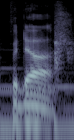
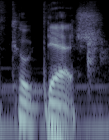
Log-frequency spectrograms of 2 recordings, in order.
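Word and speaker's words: Qadash: You know, kadash is closer than kadesh. Okay. But it's quadash. All right. Quadash. All right. Not kadash, but you know, I won't say it's better because you're still mispronouncing it.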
